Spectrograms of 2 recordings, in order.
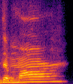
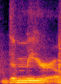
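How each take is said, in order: First: Demar with an "ar" ending, like "car"; mistaken name pronunciation. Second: Demir with an "eer" ending, like "near"; corrected name pronunciation. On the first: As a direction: say Demar as duh-MAR. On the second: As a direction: say Demir as duh-MEER. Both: Real, not acted. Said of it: "how you pronounce your first name".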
